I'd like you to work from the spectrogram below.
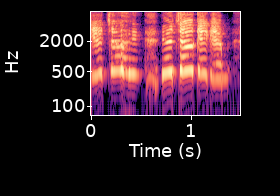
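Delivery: put-on very high, shrill, loud woman's scream. Retelling what a woman in a video screamed: imitating a woman screaming. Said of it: "some horrible woman screaming".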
